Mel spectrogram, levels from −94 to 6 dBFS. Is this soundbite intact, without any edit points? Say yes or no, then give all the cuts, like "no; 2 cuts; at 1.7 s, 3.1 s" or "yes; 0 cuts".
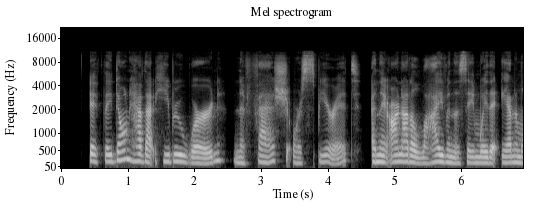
no; 1 cut; at 4.6 s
